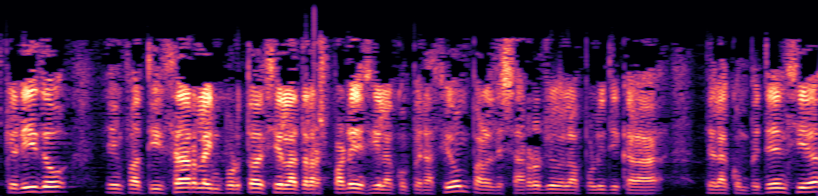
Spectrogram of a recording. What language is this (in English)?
Spanish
